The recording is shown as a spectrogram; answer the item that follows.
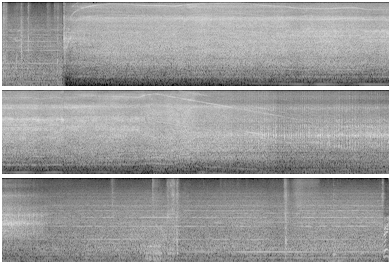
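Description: Angle grinder with an abrasive disc starting about a second in with a high whine, then grinding along a flat carbon-steel bar to take off the mill scale. The grinding eases off about three-quarters of the way through.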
